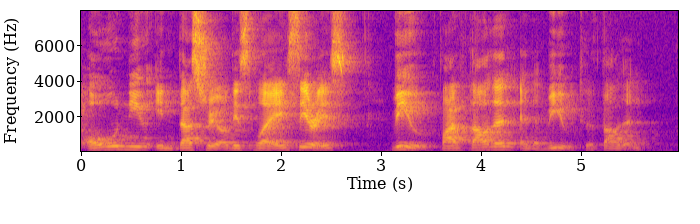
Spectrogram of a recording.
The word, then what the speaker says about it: VUE: is to unveil all new industrial display series view 5000 and the view 2000 the most diversified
